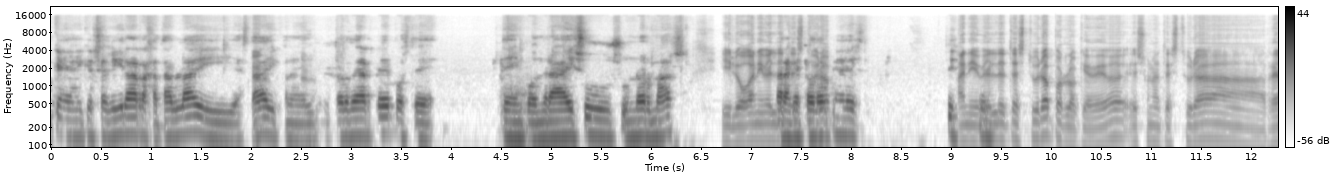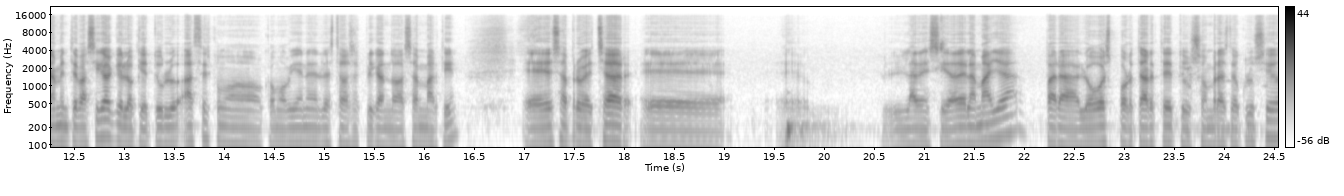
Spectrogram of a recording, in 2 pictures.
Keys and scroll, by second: 2.9-3.9 typing, 7.1 4, 8.7 4, 11.2-12.0 typing, 13.9-15.6 typing, 17.1 typing.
